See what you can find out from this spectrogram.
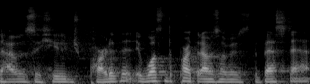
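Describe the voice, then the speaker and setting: A man with a somewhat breathy voice and ordinary pitch variation. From England, outside London. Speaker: artist, educator and organizer. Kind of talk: oral history interview answer.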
